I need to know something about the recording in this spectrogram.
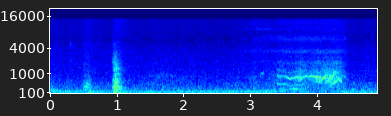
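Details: Snoring tiger: a short sharp snort, then after a pause a longer rasping snore with a wavering tone, all over a constant low background hum.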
